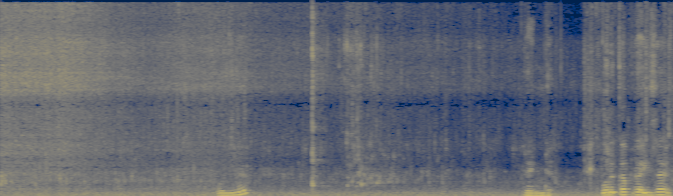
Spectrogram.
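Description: Water being added to a pressure cooker of hot, oily chicken masala. A hiss is strongest at the start and dies away gradually over the next few seconds.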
